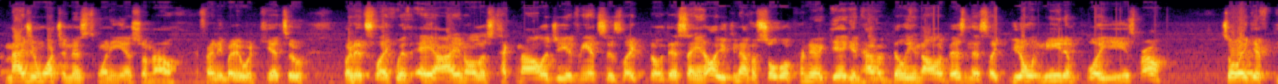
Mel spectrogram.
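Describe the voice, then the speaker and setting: A man's voice: fairly high pitch, slight background noise, poor audio. Slangy man hosting a podcast. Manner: loose slangy talk, says bro and dude a lot. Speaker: podcast host. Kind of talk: casual podcast conversation.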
